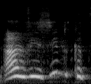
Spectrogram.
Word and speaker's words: invisible: سوليي تري بيان انفيزيبل انفيزيبل كتكتب اس وكتنطق زد انفيزيبل كما كتشوفوا اس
